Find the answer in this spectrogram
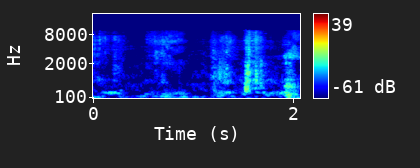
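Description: A short, loud animal call about one and a half seconds in, with fainter low sounds before and after it.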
